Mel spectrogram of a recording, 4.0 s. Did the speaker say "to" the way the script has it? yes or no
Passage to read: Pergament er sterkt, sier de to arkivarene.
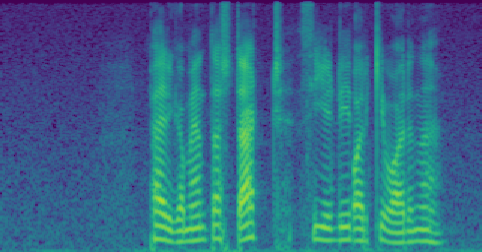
no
